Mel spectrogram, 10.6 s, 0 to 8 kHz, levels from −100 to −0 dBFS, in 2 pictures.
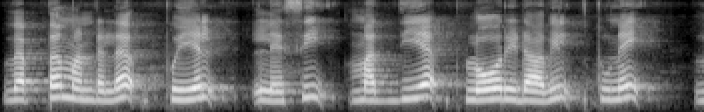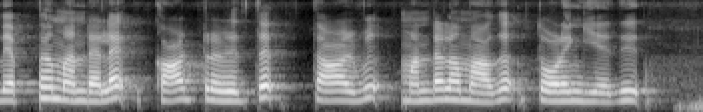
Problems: none marked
